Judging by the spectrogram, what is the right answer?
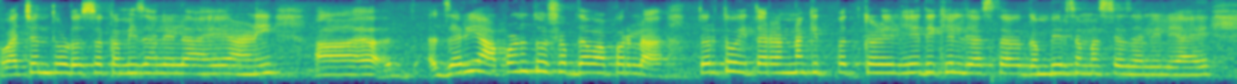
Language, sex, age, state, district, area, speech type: Marathi, female, 30-45, Maharashtra, Nanded, urban, spontaneous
